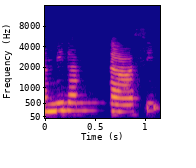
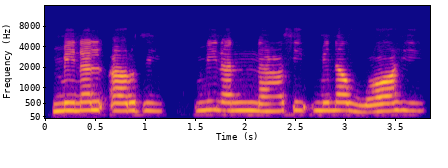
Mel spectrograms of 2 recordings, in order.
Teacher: سے ہو میم اور دوسرے ساکن پر سکون اصلی ہو تو پہلے ساکن کو زبر دے کر اگلے سے ملا کر پڑھ دیں گے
